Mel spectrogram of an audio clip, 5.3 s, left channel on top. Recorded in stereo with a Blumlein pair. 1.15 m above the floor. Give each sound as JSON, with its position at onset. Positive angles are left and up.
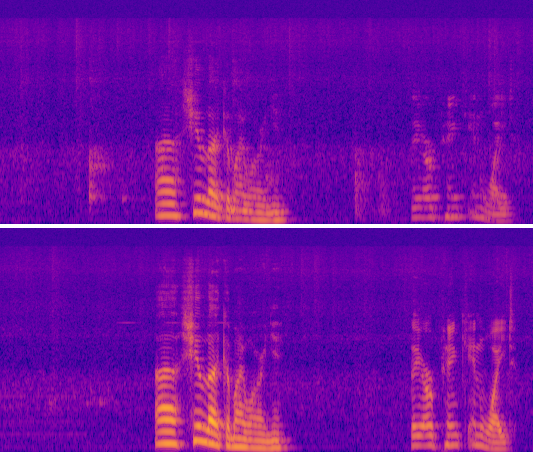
{"t": 1.6, "sound": "a man speaking", "azimuth_deg": -65, "distance_m": 1.0}
{"t": 4.1, "sound": "a man speaking", "azimuth_deg": -55, "distance_m": 0.6}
